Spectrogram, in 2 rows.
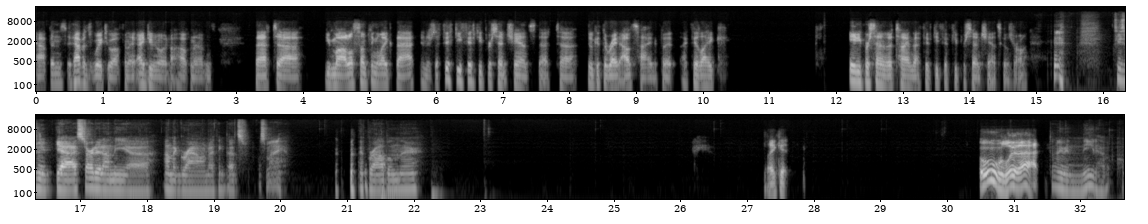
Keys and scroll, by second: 2.1 space, 21.5 Page_Down, 22.2 Page_Up, 23.1 Return, 30.7 b.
